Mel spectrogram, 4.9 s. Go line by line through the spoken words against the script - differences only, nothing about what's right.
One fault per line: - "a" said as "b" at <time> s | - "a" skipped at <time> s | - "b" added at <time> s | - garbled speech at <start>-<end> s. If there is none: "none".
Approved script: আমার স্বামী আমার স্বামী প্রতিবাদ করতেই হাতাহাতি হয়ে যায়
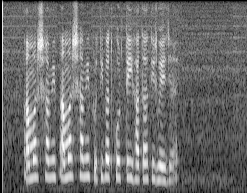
none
